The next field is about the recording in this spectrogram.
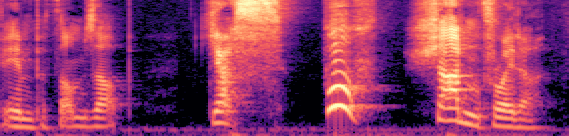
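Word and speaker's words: Schadenfreude: freuder Samuel gave imp a thumbs up yes shardan Freer pronounced it right so we get a kick out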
